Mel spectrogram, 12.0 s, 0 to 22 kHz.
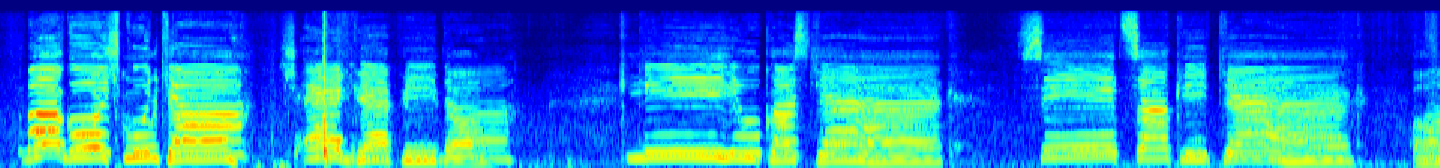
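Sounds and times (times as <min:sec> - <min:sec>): person singing unaccompanied: 0:00.2 - 0:04.3, 0:08.5 - 0:12.0.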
